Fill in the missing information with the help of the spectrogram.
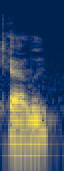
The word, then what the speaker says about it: Cally: That's how you say it, right, Callie? – I believe so.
